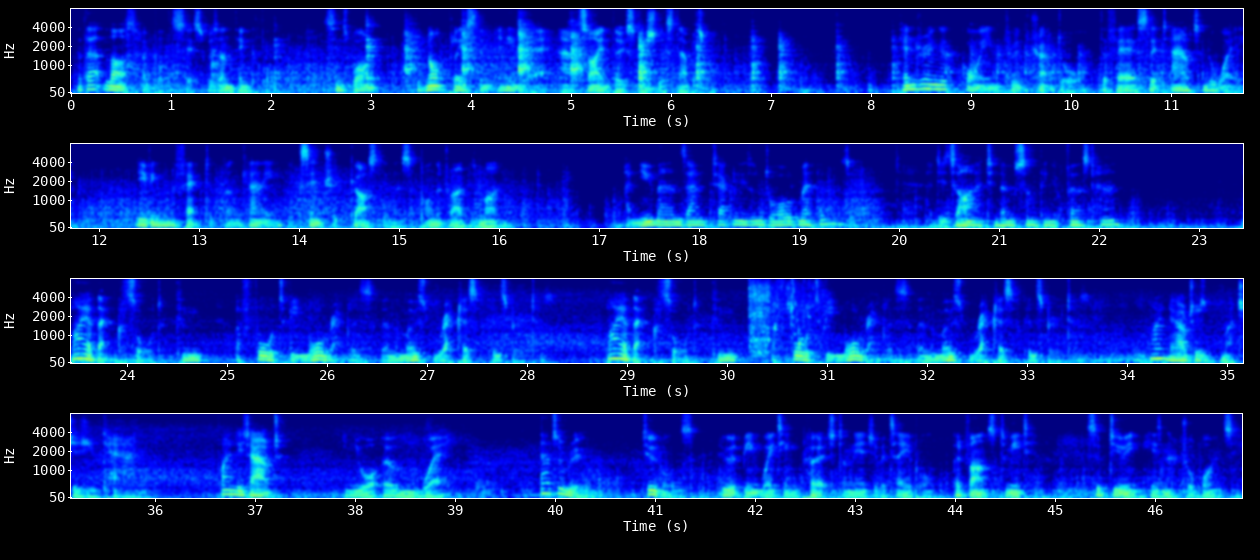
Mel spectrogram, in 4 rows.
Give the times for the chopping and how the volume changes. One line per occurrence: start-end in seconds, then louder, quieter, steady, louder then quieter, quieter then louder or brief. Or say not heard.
0.1-10.3 louder then quieter.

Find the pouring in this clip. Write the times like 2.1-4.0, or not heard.
30.2-31.1.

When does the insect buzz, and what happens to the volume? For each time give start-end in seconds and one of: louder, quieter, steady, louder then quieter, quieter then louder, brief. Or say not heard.
not heard.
